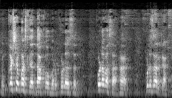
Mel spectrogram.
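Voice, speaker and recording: A woman's voice: lowish voice, animated, brisk, a little mellow. Coaxing woman with a rural Marathi accent. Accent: rural western Maharashtra Marathi. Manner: coaxing, playful, asks question after question. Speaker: family vlogger questioning a toddler. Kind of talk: casual home vlog.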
